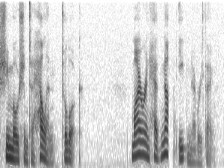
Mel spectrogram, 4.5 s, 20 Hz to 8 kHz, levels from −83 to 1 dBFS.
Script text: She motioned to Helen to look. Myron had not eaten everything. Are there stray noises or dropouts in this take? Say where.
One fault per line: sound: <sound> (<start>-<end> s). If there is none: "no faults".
sound: dropout (3.3-3.5 s)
